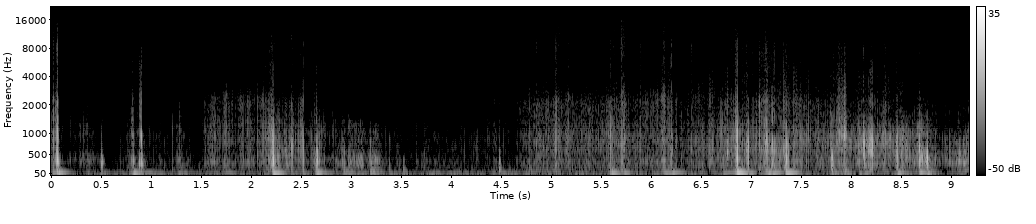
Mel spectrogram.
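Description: Fingertips press and release against sticky tape wrapped around microphone ears, tapping on the tacky surface. Soft, short crackling taps and sticky peeling clicks come in an irregular stream over a faint low rumble, with sharper taps standing out near the start and toward the end.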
